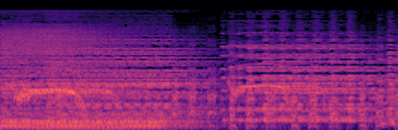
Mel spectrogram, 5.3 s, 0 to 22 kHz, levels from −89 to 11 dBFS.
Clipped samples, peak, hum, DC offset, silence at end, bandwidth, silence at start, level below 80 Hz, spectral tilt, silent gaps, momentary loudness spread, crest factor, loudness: under 0.1%; -8 dBFS; none; under 0.1%; 0 s; 16 kHz; 0 s; -46 dBFS; -4 dB/octave; none; 8 LU; 16 dB; -23 LUFS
